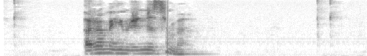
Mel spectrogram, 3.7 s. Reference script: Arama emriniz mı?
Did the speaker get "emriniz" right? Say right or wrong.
right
